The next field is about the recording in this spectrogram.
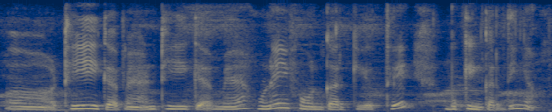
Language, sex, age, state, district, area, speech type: Punjabi, female, 45-60, Punjab, Tarn Taran, urban, spontaneous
